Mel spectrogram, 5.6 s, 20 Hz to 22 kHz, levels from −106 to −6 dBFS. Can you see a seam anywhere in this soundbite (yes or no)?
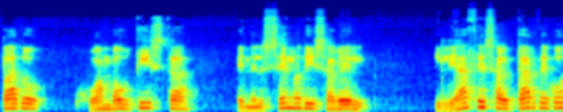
no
